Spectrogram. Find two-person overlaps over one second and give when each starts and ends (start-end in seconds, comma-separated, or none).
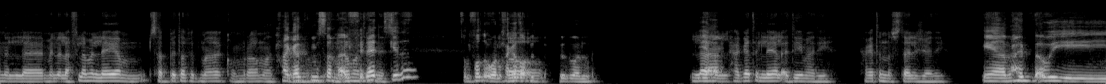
2.8-4.1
